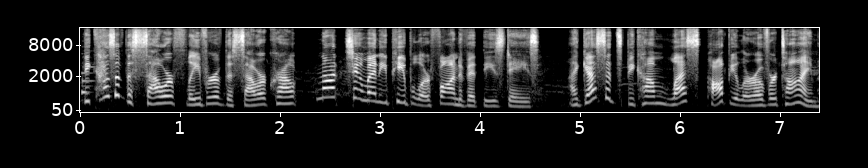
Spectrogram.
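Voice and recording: This put-on character voice has a bright, sharp tone, big pitch swings and few pauses. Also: woman, high pitch for a woman, moderate pace.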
